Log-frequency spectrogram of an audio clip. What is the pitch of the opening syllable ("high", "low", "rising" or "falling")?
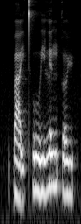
low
